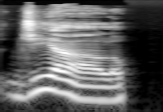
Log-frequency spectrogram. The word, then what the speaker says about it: giallo: First, it's Italian for yellow, pronounced giallo, excuse the accent.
